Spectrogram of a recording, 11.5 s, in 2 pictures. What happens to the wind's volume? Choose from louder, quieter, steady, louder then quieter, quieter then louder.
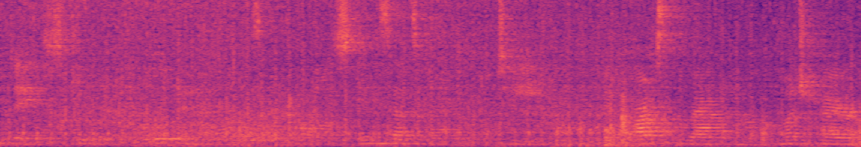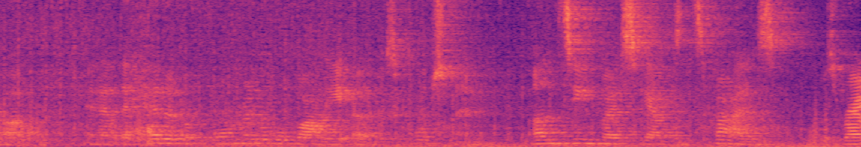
steady.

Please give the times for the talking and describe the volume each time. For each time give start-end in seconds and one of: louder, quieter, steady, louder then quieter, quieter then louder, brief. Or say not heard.
0.0-11.4 louder.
